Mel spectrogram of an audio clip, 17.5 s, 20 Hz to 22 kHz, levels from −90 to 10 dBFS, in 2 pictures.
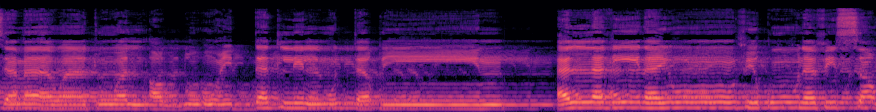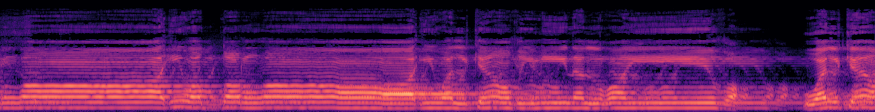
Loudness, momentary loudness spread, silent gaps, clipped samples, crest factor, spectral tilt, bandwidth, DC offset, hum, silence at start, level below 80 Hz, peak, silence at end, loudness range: -20 LUFS; 8 LU; none; under 0.1%; 16 dB; -5 dB/octave; 16 kHz; under 0.1%; none; 0 s; -72 dBFS; -2 dBFS; 0 s; 6 LU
